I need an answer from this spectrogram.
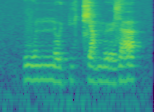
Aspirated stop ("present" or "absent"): absent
